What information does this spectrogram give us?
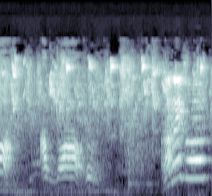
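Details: Talking bird imitating human speech in a room, producing a run of rapid, voice-like syllables with warbling, rising and falling tones, ending in a clear whistled note.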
